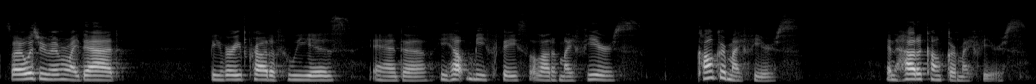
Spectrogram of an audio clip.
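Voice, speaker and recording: A woman giving a personal testimony about her late father, in an earnest, halting storytelling manner. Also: mid-range voice, steady tone. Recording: dull lo-fi sound.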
